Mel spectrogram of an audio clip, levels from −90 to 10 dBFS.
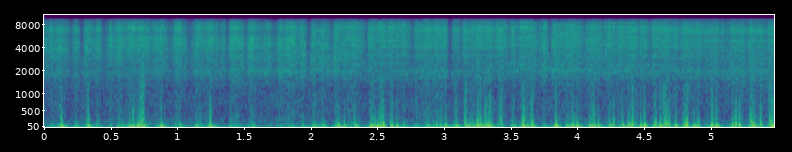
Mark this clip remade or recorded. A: recorded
